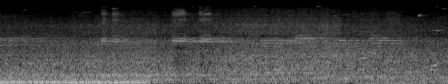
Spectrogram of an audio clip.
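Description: A car engine running with a low steady hum that cuts off about a second and a half in, leaving road traffic noise with a few short high chirps.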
